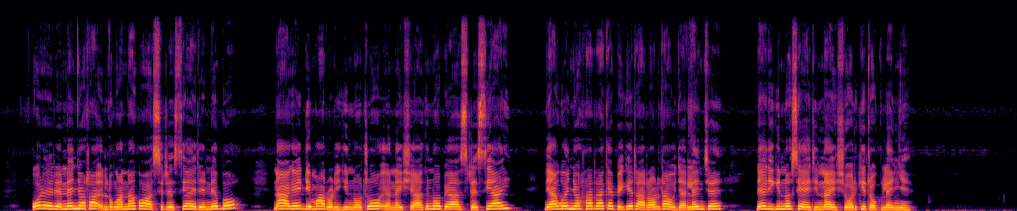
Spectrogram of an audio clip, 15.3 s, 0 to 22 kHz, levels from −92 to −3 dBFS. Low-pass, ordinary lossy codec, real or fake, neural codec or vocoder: 19.8 kHz; none; real; none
